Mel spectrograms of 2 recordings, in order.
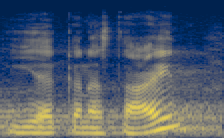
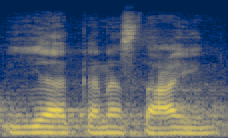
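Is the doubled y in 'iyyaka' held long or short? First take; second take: short; long. First: The y sound is short and light. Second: The doubled y sound is held long. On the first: Only the sun do we ask for help. The speaker calls it wrong. "kalau kita hilangkan tasydid, ringankan" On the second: Only You do we ask for help. The speaker calls it right. "Itu kalau kita baca iya"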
